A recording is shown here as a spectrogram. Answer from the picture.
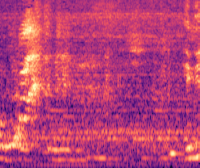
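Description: A woman's impassioned preaching voice: a drawn-out "oh" breaking into a breathy exclamation in the first half-second, then speech resuming near the end, over faint sustained background music.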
